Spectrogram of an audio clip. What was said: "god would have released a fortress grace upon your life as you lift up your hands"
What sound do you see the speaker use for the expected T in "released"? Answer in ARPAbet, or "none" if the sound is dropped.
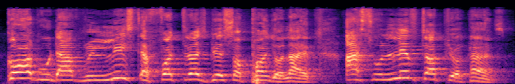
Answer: T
